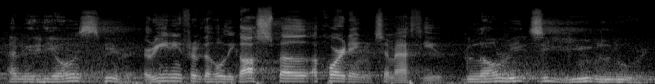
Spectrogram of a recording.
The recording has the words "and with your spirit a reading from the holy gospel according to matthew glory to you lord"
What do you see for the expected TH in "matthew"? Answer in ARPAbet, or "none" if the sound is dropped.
TH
